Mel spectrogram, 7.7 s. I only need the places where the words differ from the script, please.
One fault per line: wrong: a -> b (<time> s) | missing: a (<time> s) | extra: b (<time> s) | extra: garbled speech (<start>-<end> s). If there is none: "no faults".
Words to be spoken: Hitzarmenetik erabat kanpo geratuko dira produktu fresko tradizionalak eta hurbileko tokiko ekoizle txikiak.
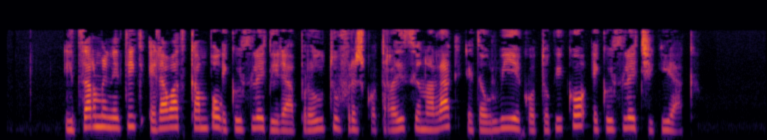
wrong: geratuko -> ekoizle (2.3 s)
